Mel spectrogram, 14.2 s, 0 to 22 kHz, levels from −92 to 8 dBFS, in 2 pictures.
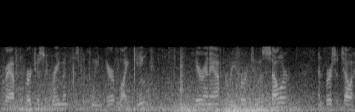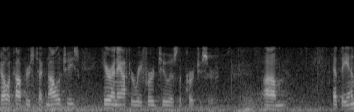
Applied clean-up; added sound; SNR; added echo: none; Thunder / Rain; -2 dB; none.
